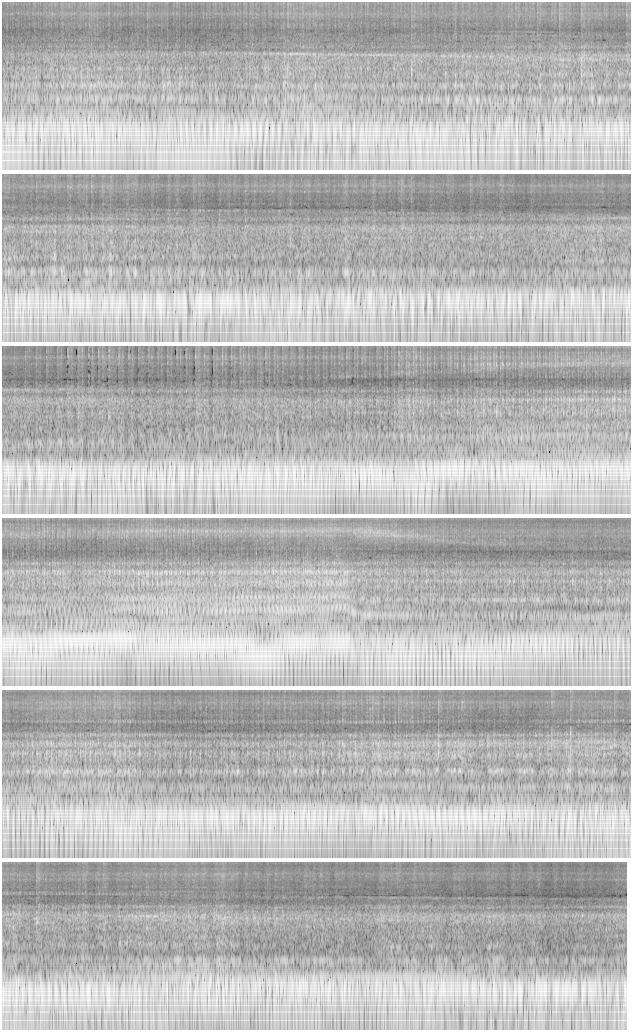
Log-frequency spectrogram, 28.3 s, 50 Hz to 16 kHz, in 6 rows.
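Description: Turbocharged 2006 Harley-Davidson Screamin' Eagle V-Rod V-twin running on a rolling-road dyno. A little before the middle it climbs in pitch for about five seconds with a thin high whine rising above it, then drops off suddenly and settles back to a steady run.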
